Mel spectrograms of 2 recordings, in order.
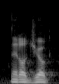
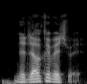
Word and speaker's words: Nedeljkovic: Their third stringer, Nedeljkovic. I can't say his name for some reason. It's just like Djokovic.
